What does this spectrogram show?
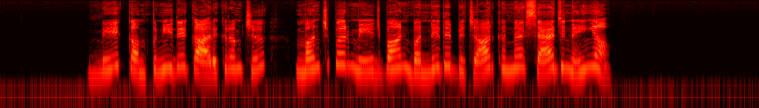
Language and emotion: Dogri, fearful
